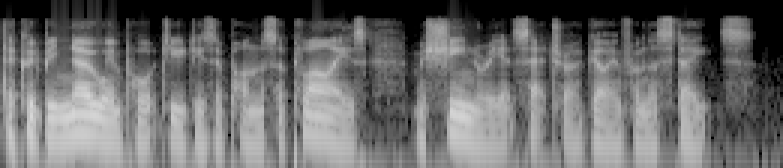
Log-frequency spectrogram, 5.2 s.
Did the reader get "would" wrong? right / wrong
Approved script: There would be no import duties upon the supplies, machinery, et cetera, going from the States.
wrong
